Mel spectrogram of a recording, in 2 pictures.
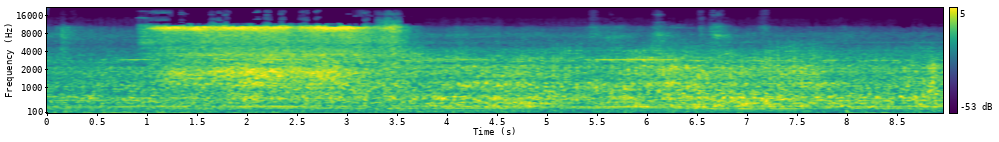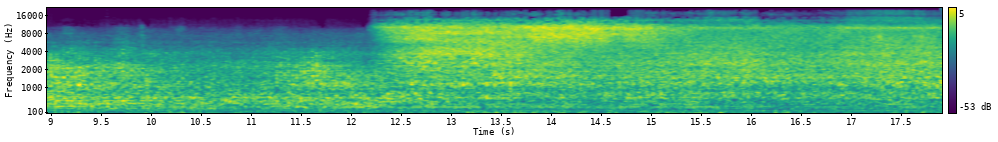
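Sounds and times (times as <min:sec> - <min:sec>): helicopter rotors and turbine: 0:00.0 - 0:17.9.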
